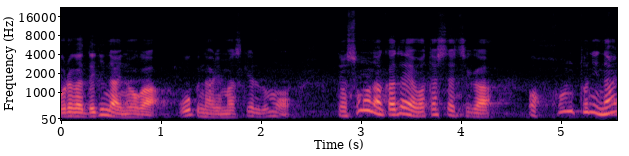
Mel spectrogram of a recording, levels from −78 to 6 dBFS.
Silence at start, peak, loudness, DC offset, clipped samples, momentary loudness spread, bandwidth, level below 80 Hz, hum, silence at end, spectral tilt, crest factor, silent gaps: 0 s; -6 dBFS; -25 LUFS; under 0.1%; under 0.1%; 13 LU; 19.5 kHz; -84 dBFS; none; 0 s; -7 dB/octave; 18 dB; none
